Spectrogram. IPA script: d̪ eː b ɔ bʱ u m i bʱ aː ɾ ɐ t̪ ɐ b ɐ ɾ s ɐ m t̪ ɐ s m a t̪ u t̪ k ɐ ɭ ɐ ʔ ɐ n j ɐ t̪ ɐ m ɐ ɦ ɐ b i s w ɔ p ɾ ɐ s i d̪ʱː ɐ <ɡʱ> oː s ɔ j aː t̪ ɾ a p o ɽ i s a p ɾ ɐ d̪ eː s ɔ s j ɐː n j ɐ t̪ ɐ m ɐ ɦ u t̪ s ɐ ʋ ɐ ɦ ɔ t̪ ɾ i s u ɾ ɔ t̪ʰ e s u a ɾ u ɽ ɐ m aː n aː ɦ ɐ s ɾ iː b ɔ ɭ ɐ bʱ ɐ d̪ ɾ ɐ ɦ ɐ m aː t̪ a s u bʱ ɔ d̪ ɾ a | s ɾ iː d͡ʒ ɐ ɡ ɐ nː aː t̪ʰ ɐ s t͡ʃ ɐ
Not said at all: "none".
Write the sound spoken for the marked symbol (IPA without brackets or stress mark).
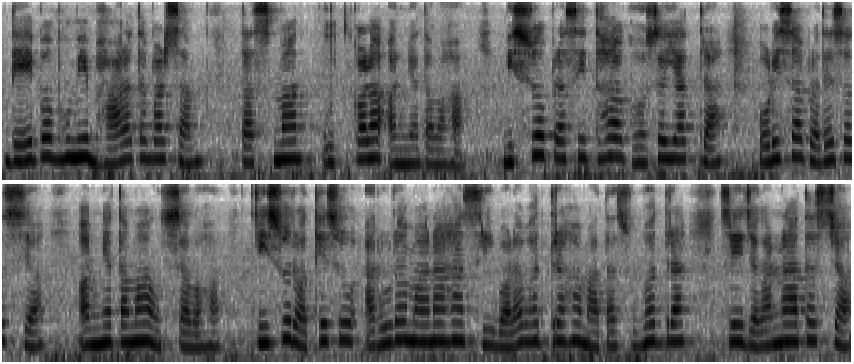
ɡʱ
